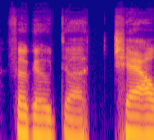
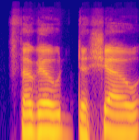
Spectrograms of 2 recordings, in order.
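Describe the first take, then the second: First: The last word is said like chow. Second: The last word is said like show. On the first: The speaker calls it wrong. "where I used to call it" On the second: The speaker calls it right. "I was told is the correct way to pronounce it"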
